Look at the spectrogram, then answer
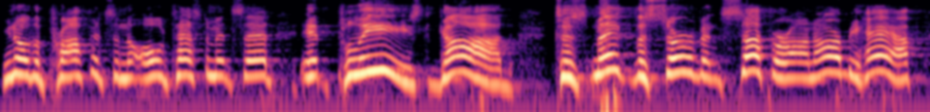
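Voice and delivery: loud, high, rising preacher's cadence; impassioned pulpit preaching; full-force preaching. Acted. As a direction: build the sermon to a shout. Preaching builds again.

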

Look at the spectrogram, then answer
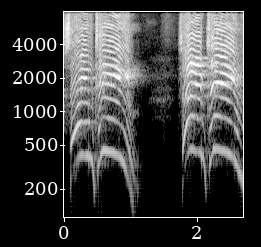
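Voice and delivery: high, loud coach's yell across the field; yelling to kids. Retold or imitated. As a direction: shout it out to five-year-olds on the pitch. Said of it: "You keep yelling out".

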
